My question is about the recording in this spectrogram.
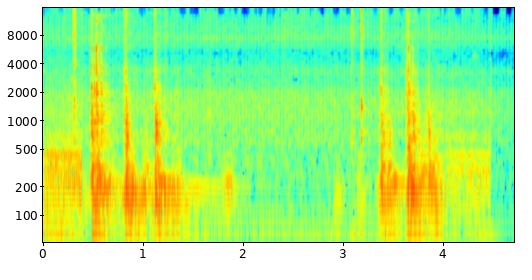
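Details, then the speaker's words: Skoda Fabia Mk1 (1999–07), heard at the front strut top mount under the open bonnet while the steering is turned fully left to right: quiet jittery creaking and groaning in bursts from a failed top strut mount bearing, later replaced with the spring. "turn the steering wheel fully from left to right and you should hear a quiet allowed creaking groaning jittery sound emanating from this area and if left unchecked it will get loud enough that you can hear it in the driver's seat"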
